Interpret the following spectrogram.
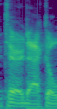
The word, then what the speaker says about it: pterodactyl: I especially like the pterodactyl one cuz it's got that P in there why can't you hear a terod pterodactyl P cu the p is silent that was pretty damn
